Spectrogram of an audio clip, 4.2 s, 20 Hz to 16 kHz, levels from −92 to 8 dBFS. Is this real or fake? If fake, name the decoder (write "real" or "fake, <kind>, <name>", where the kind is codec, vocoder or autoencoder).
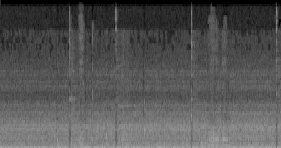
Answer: real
